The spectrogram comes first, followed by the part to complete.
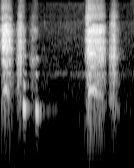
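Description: A person gasping for breath: a quick cluster of short, breathy gasps at the start, then two more about a second later.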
